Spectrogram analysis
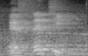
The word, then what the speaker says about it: aesthetic: aesthetic, aesthetic인데 여기 S가 발음이 안 돼요. aesthetic 이러거든.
